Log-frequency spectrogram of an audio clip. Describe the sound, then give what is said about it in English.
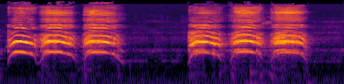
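A voice mimics a seagull's squawking call, six loud, nasal cries delivered in two quick bursts of three with a brief pause between, with no talking. “Could do a seagull. I mean, my noises are closest identified with the seagull, I think.”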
